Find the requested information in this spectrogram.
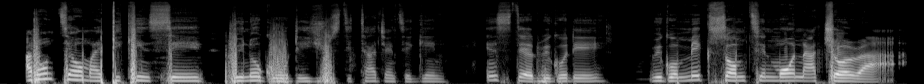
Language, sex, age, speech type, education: Nigerian Pidgin, male, 15-29, spontaneous, tertiary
